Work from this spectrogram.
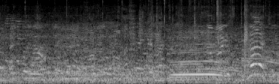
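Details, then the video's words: Six-to-eight-month-old Sahiwal and other breed calves at a market in Dinajpur district; a clear, level moo lasting under a second, then a shorter rising call, over busy chatter and men discussing sale targets. "শাহীওয়াল এবং বিভিন্ন জাতের বাছুর গুলো"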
